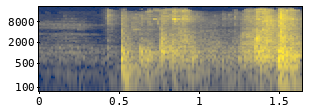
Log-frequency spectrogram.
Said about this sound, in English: Add keys on one side, making sure keys face inward. Use spacer between keys if desired.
